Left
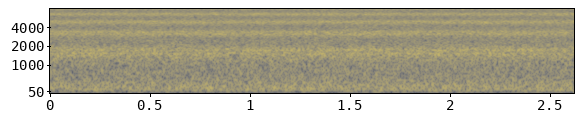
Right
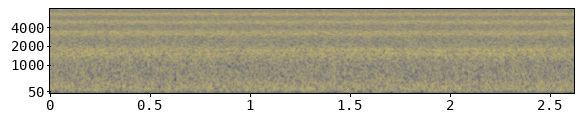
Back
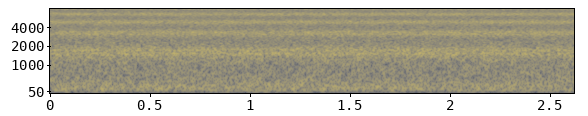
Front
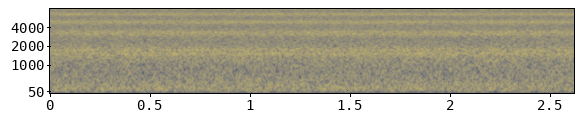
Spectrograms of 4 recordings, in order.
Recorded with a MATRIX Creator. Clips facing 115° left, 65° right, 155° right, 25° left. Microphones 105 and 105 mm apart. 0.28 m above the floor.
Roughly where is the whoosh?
No whoosh in this recording.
